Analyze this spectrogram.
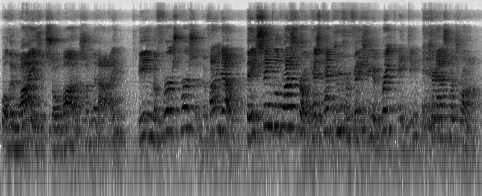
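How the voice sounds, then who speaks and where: A man acting as a concerned, persistent friend in a stage play, high in pitch for a male voice. He is earnest and prodding, with some exasperation. He is heard from a distance in a very echoey room. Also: lively intonation, normal speed, a bit bright. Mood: earnest, exasperated. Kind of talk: live one-act stage play acting. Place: tavern theater venue. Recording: echoey room, distant mic, faint noise.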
